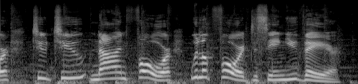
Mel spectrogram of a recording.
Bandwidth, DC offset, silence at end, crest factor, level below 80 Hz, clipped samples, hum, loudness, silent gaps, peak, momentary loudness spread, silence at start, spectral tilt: 18.5 kHz; under 0.1%; 0.2 s; 16 dB; -42 dBFS; under 0.1%; none; -19 LUFS; none; -2 dBFS; 5 LU; 0 s; -4 dB/octave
